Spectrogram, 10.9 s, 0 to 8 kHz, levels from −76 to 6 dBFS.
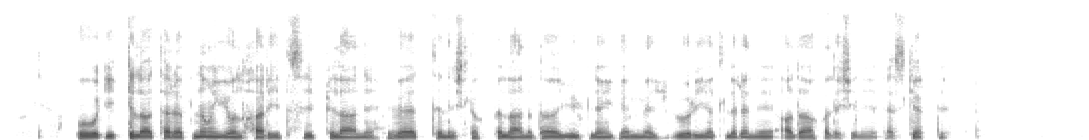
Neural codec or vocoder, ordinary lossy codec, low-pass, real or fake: codec, 16 kHz, 16 kbps, FunCodec, trained on Chinese and English, 50 frames a second; AAC, 48 kbps; 7.2 kHz; fake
